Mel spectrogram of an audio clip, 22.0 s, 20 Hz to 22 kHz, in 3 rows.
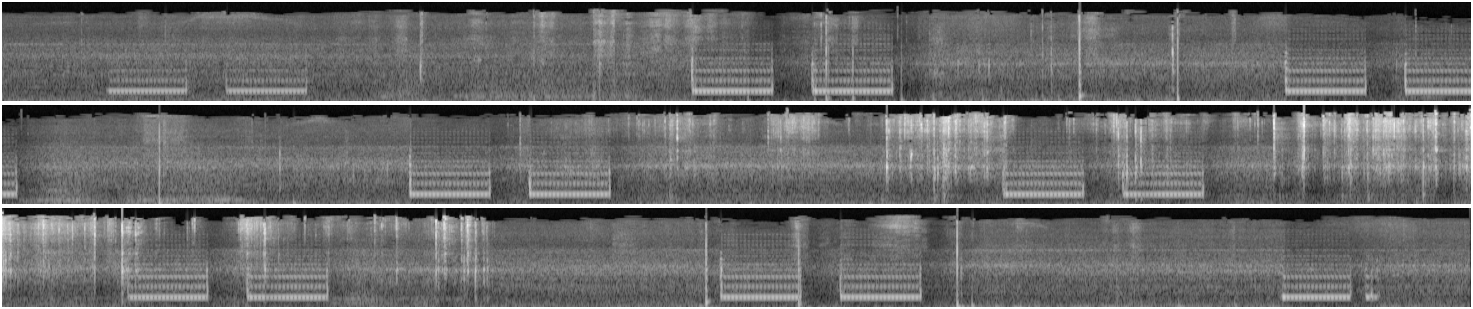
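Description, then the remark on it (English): Telephone keypad tones beep in quick pairs, each pair repeating every few seconds over a faint crackly background hiss, with no voices. “Press 3 for IT and facilities. Press 4 for any other inquiries.”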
